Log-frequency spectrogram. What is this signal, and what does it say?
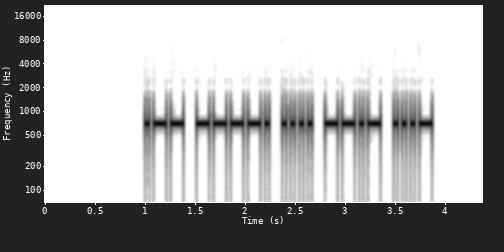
Morse code, heard as a keyed tone, about 28 wpm, 700 Hz. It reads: W9HQV
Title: USA Call Signs Repeated 2x 28wpm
